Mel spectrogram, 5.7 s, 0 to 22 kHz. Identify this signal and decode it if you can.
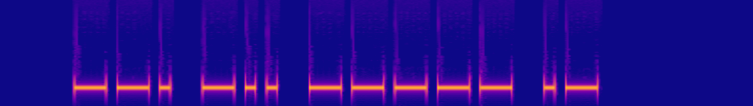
Morse code, heard as a keyed tone, about 15 wpm, 700 Hz. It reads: GD0A
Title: DXCC-100 Call Signs - 4 Characters - Repeated 3x - 15wpm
